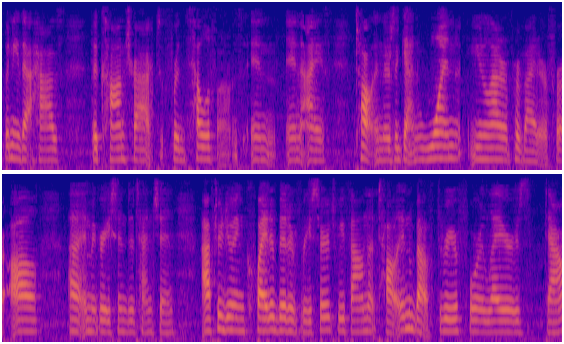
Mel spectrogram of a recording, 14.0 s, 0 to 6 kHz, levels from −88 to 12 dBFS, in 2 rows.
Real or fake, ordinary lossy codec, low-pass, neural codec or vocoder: real; AAC, 24 kbps; 5.4 kHz; none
